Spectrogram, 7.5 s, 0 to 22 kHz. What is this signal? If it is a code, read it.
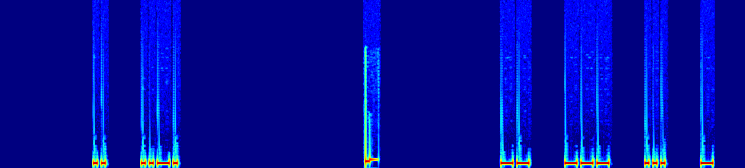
Morse code, heard as a keyed tone, about 30 wpm, spaced as for 17 wpm, 700 Hz. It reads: IF MOST
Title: 3x Character Spacing - Top 100 Words - 30wpm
